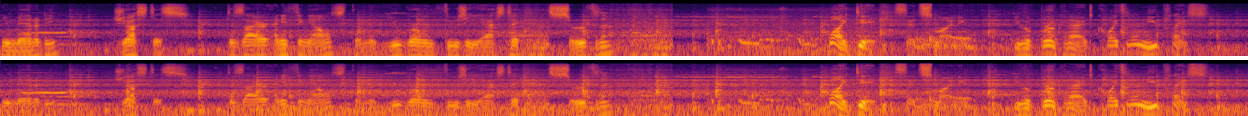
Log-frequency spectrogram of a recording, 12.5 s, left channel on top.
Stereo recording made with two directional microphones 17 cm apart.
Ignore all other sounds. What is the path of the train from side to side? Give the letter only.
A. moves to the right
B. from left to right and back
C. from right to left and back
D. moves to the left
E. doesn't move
E.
